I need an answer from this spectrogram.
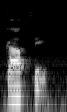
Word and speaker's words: café: capital, va al café, no café, no café tampoco, es café, con acento en la E, with an accent on the E.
